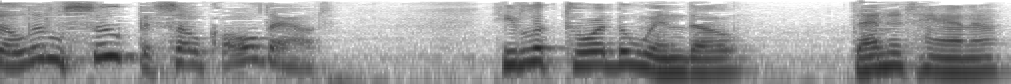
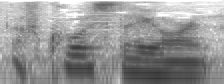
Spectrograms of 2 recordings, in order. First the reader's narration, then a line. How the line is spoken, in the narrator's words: Mom said sadly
